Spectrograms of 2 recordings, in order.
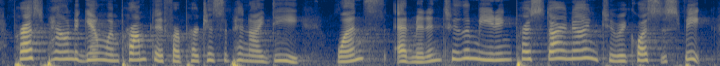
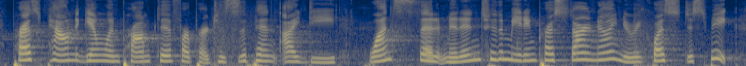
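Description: No difference in how they are said.

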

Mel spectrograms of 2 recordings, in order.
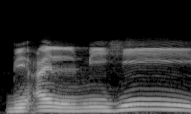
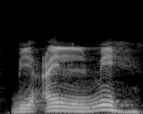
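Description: First: The word ends with a lengthened hi vowel. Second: The word ends on a bare h sound. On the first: The reciter joins it to the next word. "Kalau nak wasal" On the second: The reciter stops after this word. "kalau nak berhenti"

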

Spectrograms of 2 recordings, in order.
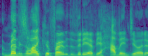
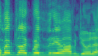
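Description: First: It is said slowly. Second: It is said fast.

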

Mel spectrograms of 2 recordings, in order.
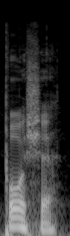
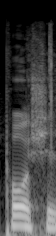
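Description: First: It is said the German way. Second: It is said the usual English way. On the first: The speaker calls it right. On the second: The speaker calls it wrong.

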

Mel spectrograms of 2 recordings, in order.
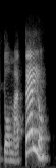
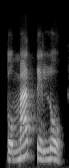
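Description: First: The second syllable is left unstressed. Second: The second syllable carries the stress. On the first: The speaker calls it wrong. "porque si no, dice tómatelo. Y ya la regué" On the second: The speaker calls it right. "tomá tiene que llevar la tilde en la A de ma"

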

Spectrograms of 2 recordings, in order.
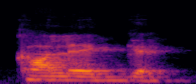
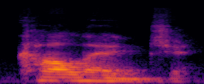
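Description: First: The word ends with a hard G sound. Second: The word ends with a soft J sound. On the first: The speaker calls it wrong. "I know many of you say ge, colleague... It is a very bad and big, you know, mistake" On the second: The speaker calls it right. "You need to practice, Shabab, to say J, college"

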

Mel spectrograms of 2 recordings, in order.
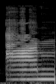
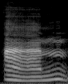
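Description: First: The syllable is said in Mandarin first tone. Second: The syllable is said in Mandarin third tone. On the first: "ตีอีก็คำที่หนึ่งนะคะ" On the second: "ตีซานเกะตัวที่สามนะคะ"

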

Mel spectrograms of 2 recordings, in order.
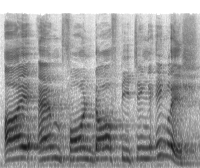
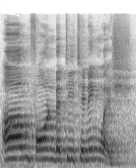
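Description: First: It is said slowly with 'of' clearly pronounced. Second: It is said fast with 'of' reduced away. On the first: "हम लोग क्या बोल रहे हैं?" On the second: "British को कैसे बोलेंगे? ... एक्सेंट में इतने स्पीड में"

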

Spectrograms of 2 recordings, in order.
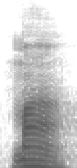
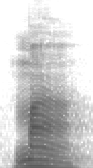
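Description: First: The syllable sounds sharp, like a command. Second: The same.

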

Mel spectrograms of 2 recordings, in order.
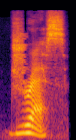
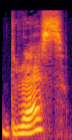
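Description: First: The D before the R sounds almost like j. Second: The D before the R sounds like a plain D. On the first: The speaker calls it right. "we say dress" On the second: The speaker calls it wrong. "Instead of dress"

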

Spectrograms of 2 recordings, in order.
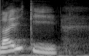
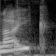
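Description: First: The word is said as two syllables. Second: The word is said as one short syllable. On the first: The speaker calls it right. "Nike je prostě moc dlouhý" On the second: The speaker calls it wrong. "já to celý život taky říkám jako Nike, i přesto, že to je špatně"

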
